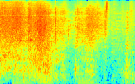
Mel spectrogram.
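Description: Background music with a repeating low bass line, overlaid in the first second by a loud rustling rush of noise as the nylon fabric of an inflatable air lounger is pressed and rubbed while a person rises off it.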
